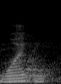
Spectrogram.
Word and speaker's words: Weingant: Vigant. Weingant, right? I Vigant. move we approve, Weingant? Vigant. Vigant? Vigant. German name. Amy W is V.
